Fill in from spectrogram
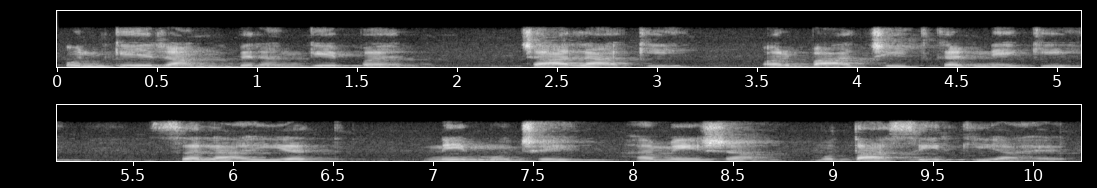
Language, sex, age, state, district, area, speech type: Urdu, female, 30-45, Delhi, South Delhi, urban, spontaneous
